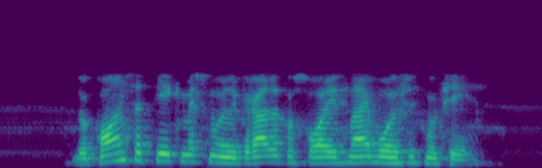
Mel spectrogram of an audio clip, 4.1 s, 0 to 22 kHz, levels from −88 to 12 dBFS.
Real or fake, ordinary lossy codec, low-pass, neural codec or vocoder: fake; none; 3.6 kHz; codec, 16 kHz, 4 kbps, X-Codec, HuBERT features, trained on LibriSpeech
